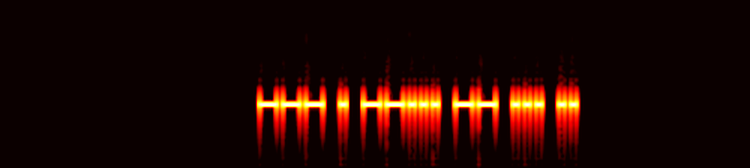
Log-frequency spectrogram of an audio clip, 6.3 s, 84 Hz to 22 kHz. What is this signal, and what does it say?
Morse code, heard as a keyed tone, about 25 wpm, 700 Hz. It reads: OE7MSI
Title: DXCC-100 Call Signs - 6 Characters - 25wpm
